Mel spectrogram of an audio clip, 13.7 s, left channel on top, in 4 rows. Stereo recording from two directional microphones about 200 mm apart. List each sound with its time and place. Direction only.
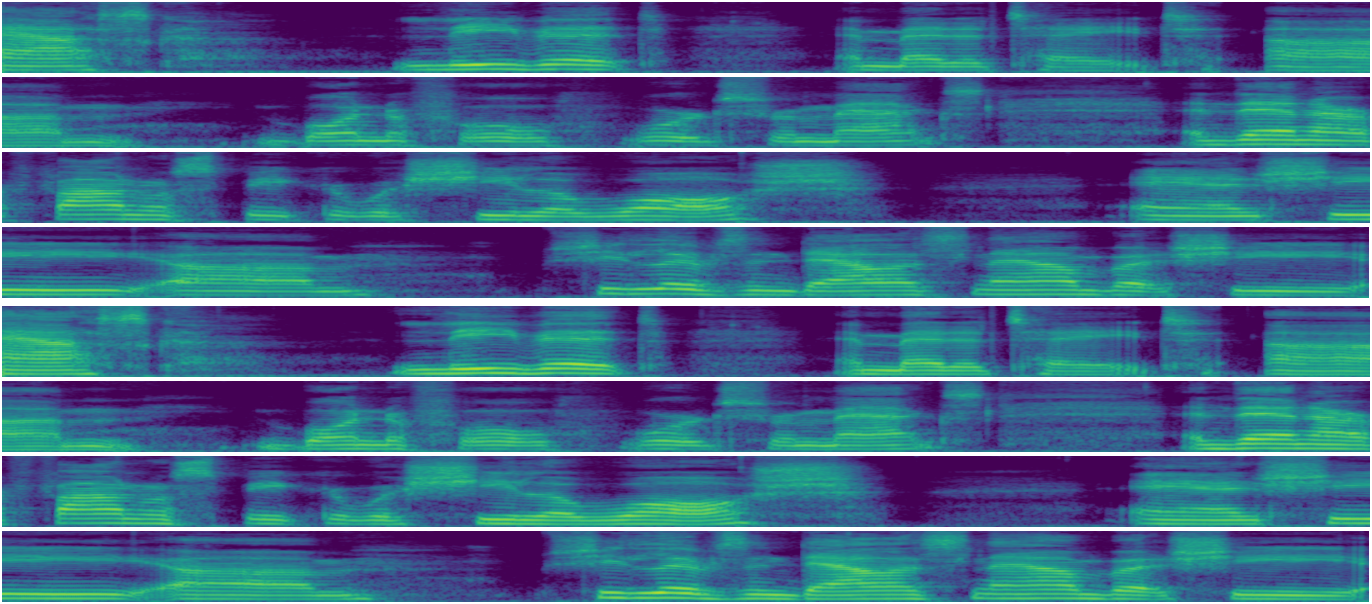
0.0 s speech: 40° right (ahead or behind)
